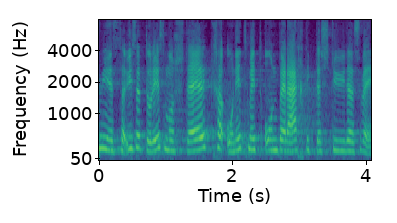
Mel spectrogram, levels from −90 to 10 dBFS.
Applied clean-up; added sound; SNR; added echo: none; none; none; none.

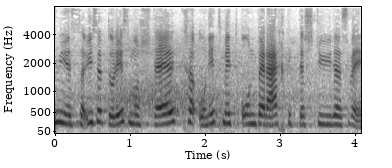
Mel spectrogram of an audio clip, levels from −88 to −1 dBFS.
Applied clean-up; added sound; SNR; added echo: none; Cheering; 17 dB; none.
